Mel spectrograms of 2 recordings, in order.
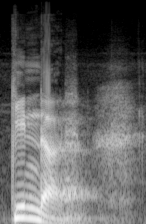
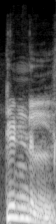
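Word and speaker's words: kindle: একগুচ্ছ কিট্টান বা বিড়ালের বাচ্চাকে বলা হয় কিন্ডার। একগুচ্ছ বিড়ালের বাচ্চাকে বলা হয় কিন্ডার। সরি একগুচ্ছ বিড়ালের বাচ্চাকে বলা হয় কিন্ডল। উচ্চারণ কিন্ডল কে আই এন ডি এলই।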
